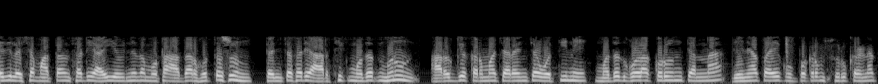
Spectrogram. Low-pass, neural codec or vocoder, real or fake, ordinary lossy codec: 3.6 kHz; none; real; none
